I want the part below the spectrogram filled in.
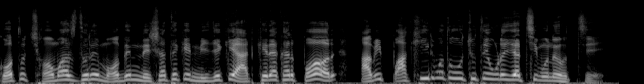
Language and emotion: Bengali, happy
